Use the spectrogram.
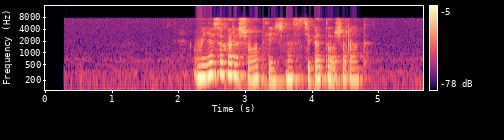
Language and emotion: Russian, positive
